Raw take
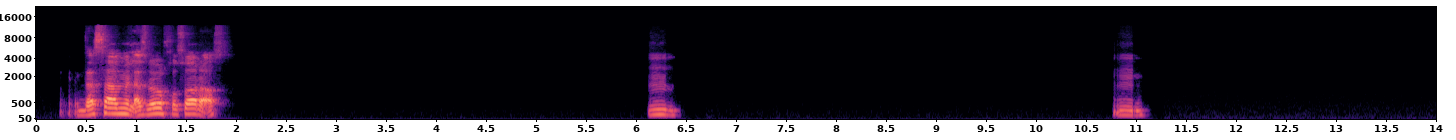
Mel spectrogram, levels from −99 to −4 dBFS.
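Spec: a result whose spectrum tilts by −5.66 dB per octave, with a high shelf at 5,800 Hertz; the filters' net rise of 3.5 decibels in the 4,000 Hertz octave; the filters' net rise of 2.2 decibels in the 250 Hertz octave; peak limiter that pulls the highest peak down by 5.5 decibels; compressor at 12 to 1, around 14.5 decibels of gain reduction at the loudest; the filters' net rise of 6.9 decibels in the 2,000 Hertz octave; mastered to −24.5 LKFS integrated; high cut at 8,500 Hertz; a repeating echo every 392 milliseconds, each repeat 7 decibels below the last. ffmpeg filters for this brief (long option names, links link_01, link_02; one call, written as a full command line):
ffmpeg -i in.wav -af "lowpass=8500,equalizer=frequency=250:width_type=o:gain=3,equalizer=frequency=2000:width_type=o:gain=8.5,equalizer=frequency=4000:width_type=o:gain=3.5,highshelf=frequency=5800:gain=-3.5,acompressor=threshold=-33dB:ratio=12,alimiter=level_in=3.5dB:limit=-24dB:level=0:latency=1,volume=-3.5dB,aecho=1:1:392|784|1176|1568|1960:0.447|0.201|0.0905|0.0407|0.0183,volume=17dB" out.wav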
